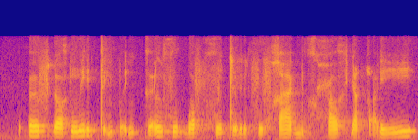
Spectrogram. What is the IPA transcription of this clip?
ʔ ɵ f ɗ ɔ x ŋ͡m i r t ə̰ ʎ p ə̰ ʎ k ə̰ l xʷ ɤ ɡ͡b ɔ f xʷ ə l t ṵ r f u f χ a ɡ͡b ṵ x ħ ɔ x ɗ i q ṵ ɾ i

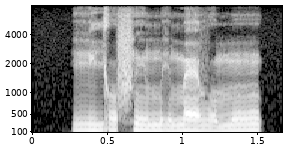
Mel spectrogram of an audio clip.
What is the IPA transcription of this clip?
iː˨ j ʊ˨ f ĩ˨ m i˨ m ɛ˨ β ʊ˨ m ũ˦

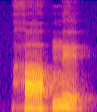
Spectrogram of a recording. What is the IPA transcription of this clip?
h ɒ | m ʏ

